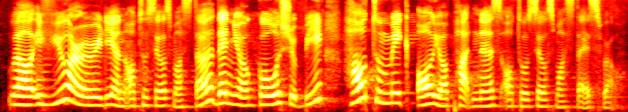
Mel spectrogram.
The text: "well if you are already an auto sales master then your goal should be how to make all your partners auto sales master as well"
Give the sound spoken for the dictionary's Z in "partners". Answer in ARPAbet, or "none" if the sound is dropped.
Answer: S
